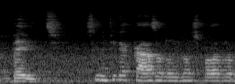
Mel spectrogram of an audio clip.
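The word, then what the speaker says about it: בית: A pronúncia Beit.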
